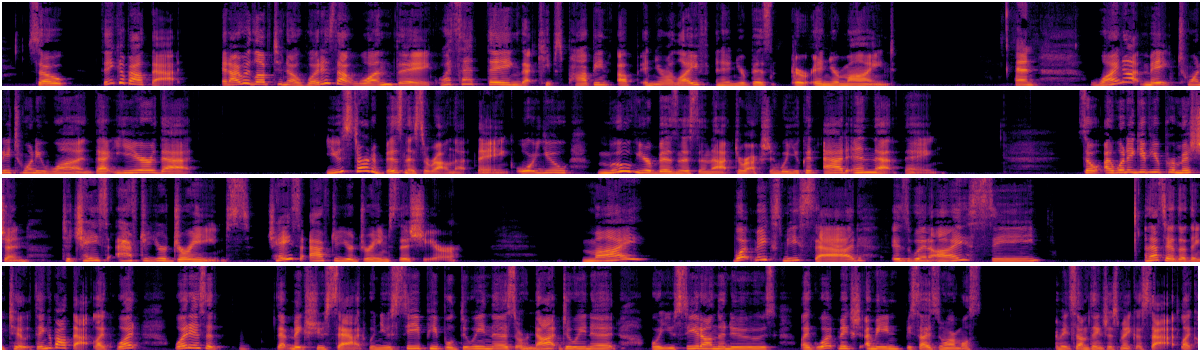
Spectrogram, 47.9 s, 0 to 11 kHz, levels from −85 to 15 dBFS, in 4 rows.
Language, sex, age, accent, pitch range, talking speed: English, female, 40-59, American, 185-265 Hz, 175 wpm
